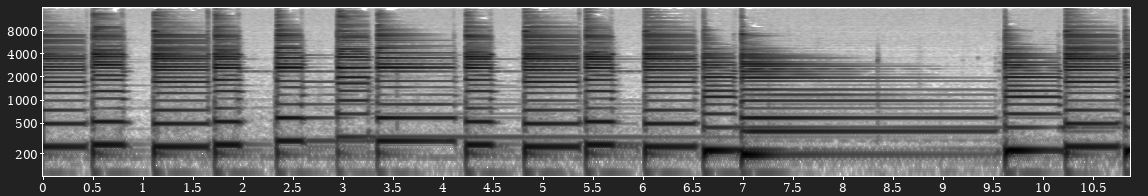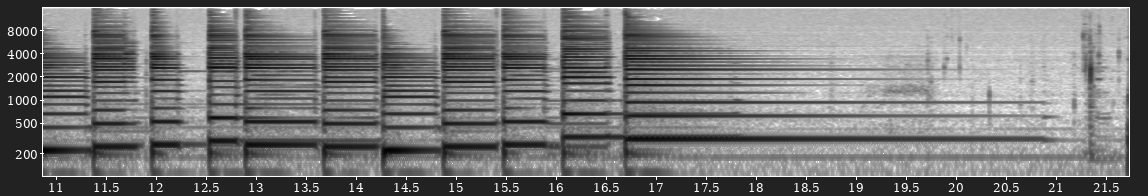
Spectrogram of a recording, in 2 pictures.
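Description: The bridge melody of a song is picked as clear single notes on an acoustic guitar. The line moves in a steady, bouncy rhythm, and a few notes are held and left to ring out.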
